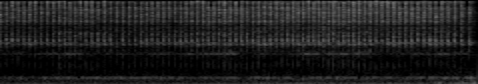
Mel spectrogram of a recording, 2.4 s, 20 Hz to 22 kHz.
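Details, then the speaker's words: Vintage Korean-made Daiwa 100X reel, about 220 g, with a brass axle and the handle screwed into the axle. Cranking gives fine, quick, evenly spaced gear ticking with no grinding or catches: a normal, smooth retrieve. "I love it. Smooth. Yeah, maybe it's not a Saragossa, of course."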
